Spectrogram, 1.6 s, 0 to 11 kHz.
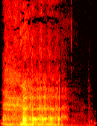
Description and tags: Laugh Man 2 20 years old
Young man laughing reaction
Reaction, Laugh, excited, Human, funny, uncompressed, old, Laughing, young, 20, Voice, Man, laughter, years, male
